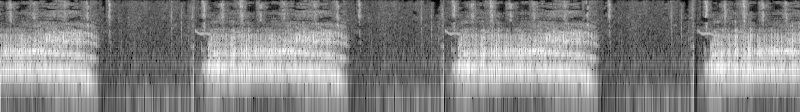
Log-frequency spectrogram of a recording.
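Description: An animal calling over and over: long, drawn-out pitched calls, each about a second and a half, with gaps of about a second between them.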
